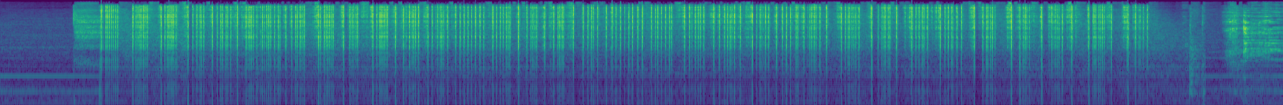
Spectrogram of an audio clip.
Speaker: You hear how slow that's going? It's like Z and it's spitting out a lot of molten metal.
